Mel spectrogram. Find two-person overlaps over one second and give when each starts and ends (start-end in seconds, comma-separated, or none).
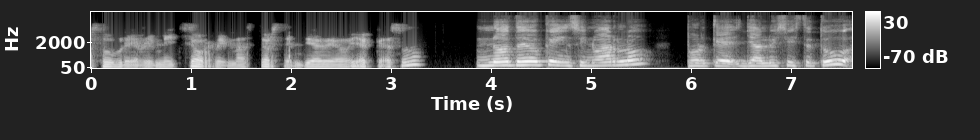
none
